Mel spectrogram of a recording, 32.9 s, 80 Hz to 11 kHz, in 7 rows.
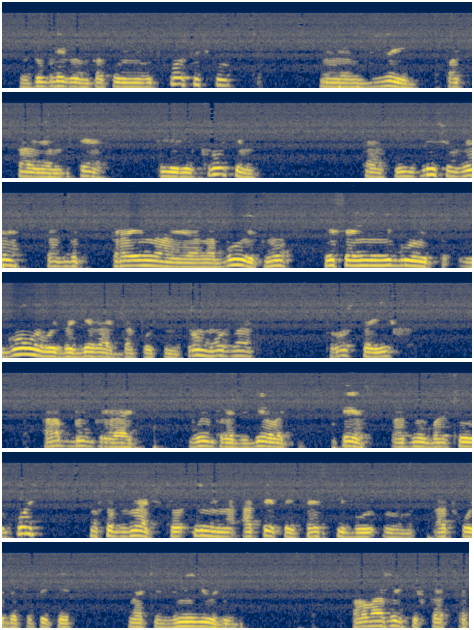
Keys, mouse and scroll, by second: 0.3 click, 0.5-2.5 middle drag, 3.3 g, 5.1 r, 6.1 click, 6.7-8.2 middle drag, 9.4 r, 10.0 click, 14.9 g, 16.6-19.0 middle drag, 20.2 g, 20.9 click, 22.0 s, 23.0 click, 23.6-25.2 middle drag, 26.5 s, 27.4 click, 27.9-29.6 middle drag, 30.3 r, 31.0 click, 31.9 g.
